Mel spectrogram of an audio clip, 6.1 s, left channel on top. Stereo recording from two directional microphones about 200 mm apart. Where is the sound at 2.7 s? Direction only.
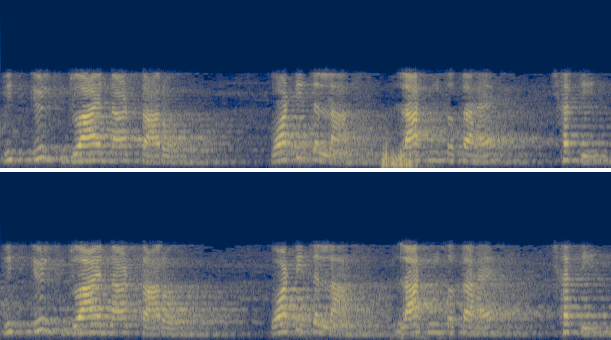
15° left (ahead or behind).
